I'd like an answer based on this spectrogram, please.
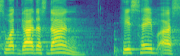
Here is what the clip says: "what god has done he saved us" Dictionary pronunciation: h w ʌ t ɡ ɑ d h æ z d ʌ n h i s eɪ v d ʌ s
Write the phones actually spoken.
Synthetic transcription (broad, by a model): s w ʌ t ɡ ɑ d h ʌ s d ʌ n h i s eɪ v ʌ s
